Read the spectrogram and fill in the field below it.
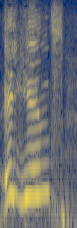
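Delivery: high, mock Philly accent; squeaky-high Philadelphia accent parody. Shown as a demonstration. Self-styled sociologist demonstrating a high mock Philly accent. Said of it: "I've studied the Maryland accent in the Philadelphia".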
